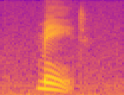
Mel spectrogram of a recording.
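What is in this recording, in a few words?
"mate", US English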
